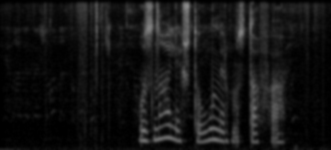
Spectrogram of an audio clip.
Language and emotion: Russian, sad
